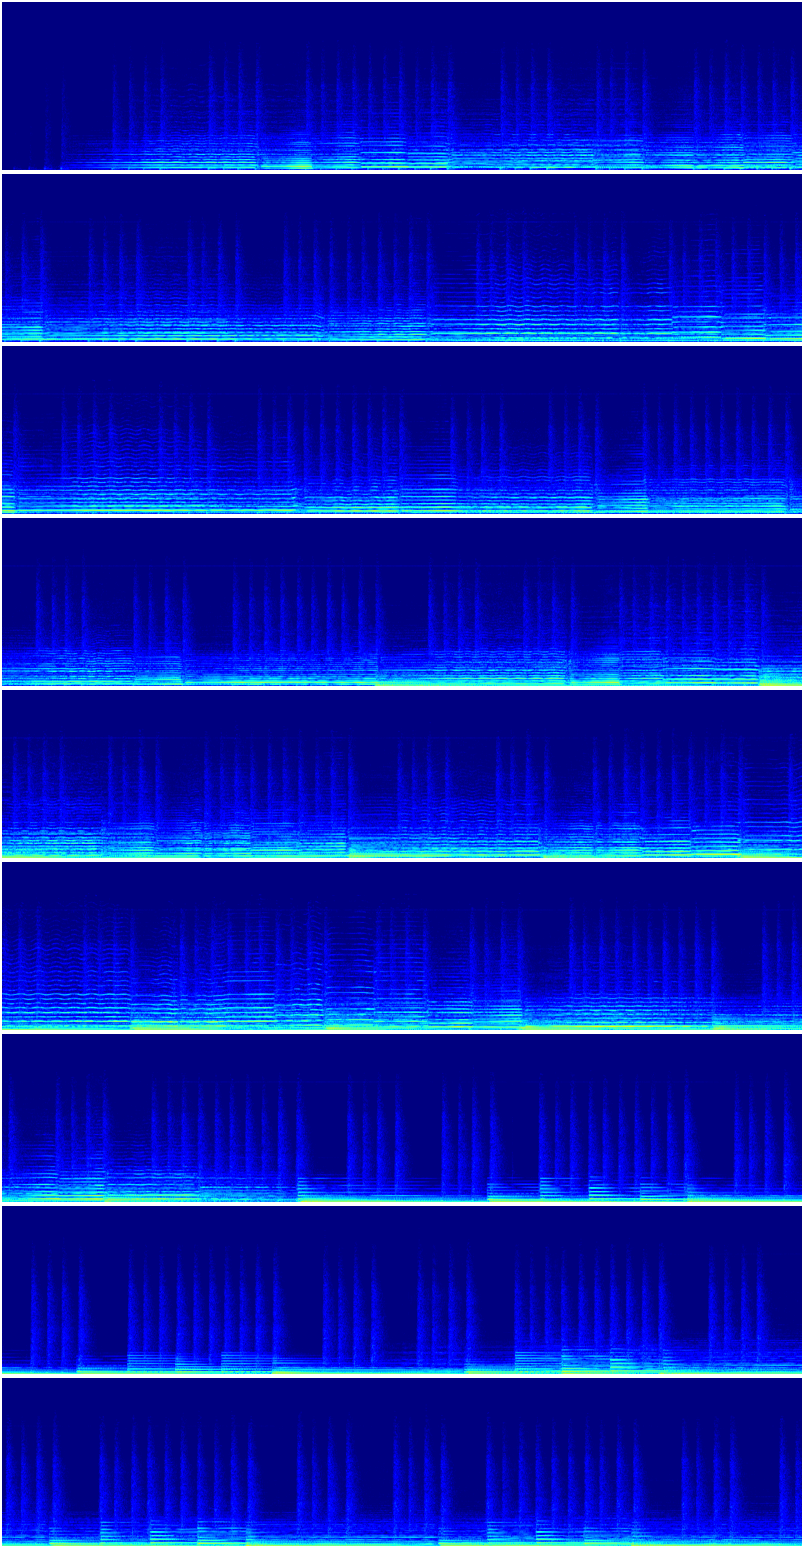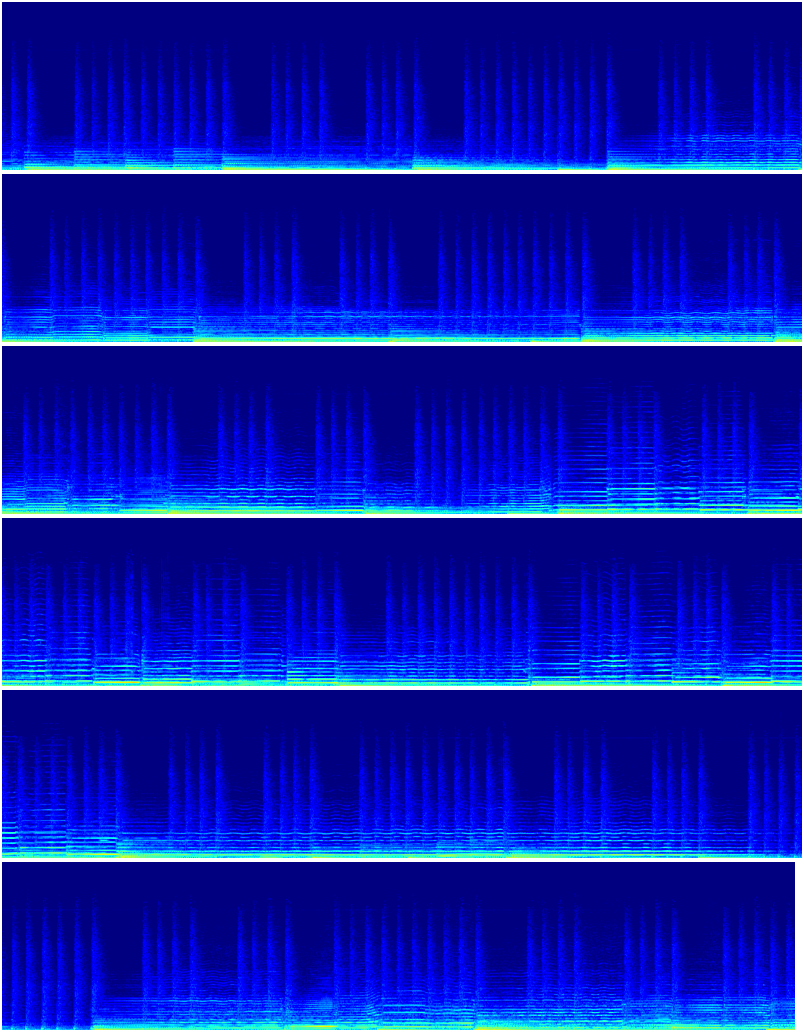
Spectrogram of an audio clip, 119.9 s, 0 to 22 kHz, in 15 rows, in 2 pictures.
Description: ジャズ×クラシック・クロスオーバー の感動作
Drums, Percussions, Melodion, Andes25
Violin and Strings
Piano
Steel Pans
レコーディング・スタジオ：CRESCENTE STUDIO、STRIP STUDIO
